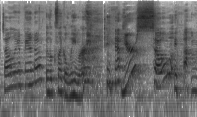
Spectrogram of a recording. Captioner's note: laughs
